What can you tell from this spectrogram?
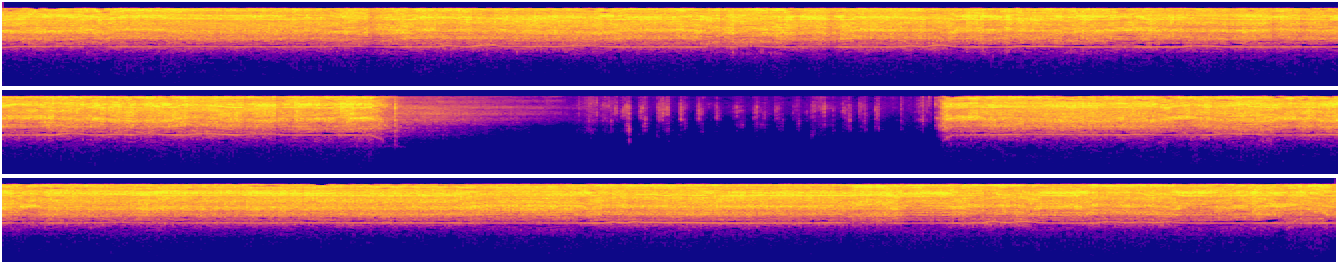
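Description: Parlux Alyon hair dryer blowing, with its nozzle fitted: a steady rush of air with a thin high whine. It dies away about nine seconds in, and about two seconds later it comes back on suddenly at the same steady level.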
